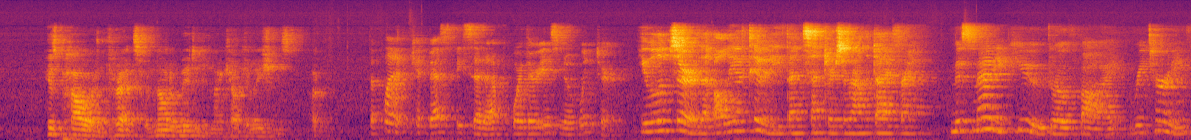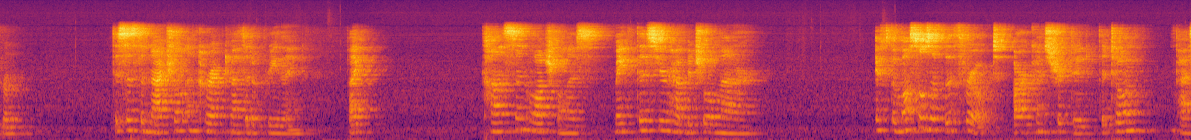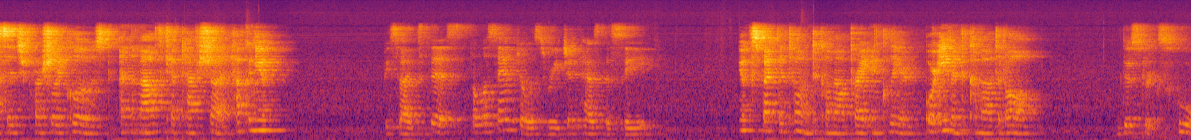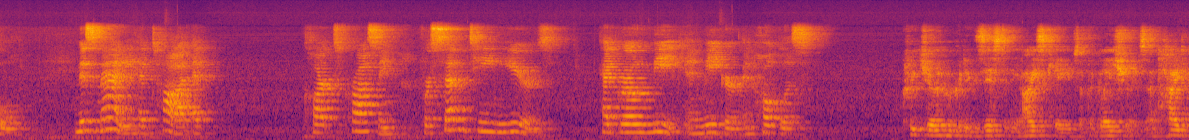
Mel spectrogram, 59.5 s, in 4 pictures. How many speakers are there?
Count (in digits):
4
